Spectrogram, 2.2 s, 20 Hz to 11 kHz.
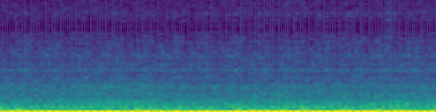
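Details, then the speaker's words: Fiat 124 Spider, 1.4L MultiAir turbo, smooth warm idle with no misfires or stumbles right after the air conditioning was switched on then off; exhaust smooth. Owner is investigating suspected camshaft issues, cause still unknown. "Ready? See how much smoother that is? I didn't do nothing. All I did was turn the air on and then off."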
